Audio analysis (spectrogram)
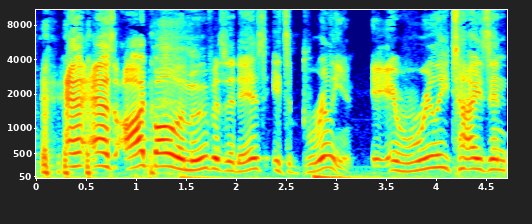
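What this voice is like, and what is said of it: Usual voice. Nothing is said of it.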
